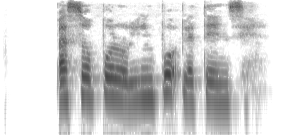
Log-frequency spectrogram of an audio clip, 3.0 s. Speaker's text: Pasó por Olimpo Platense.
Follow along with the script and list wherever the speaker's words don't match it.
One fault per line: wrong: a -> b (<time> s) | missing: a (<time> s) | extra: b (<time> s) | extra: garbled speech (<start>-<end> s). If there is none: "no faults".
no faults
